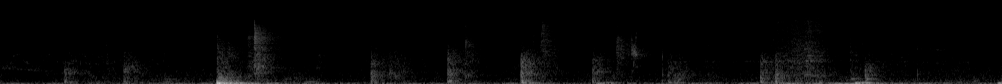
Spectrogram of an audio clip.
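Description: Footsteps walk across a floor nearby.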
